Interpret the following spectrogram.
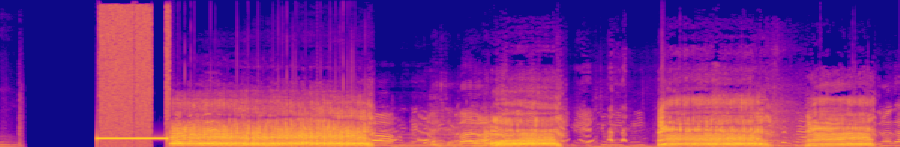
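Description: A short, loud, steady beep about a second in, then dromedary camels bellowing: long, loud, gurgling groans in several bouts, the last ones near the end.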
